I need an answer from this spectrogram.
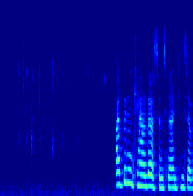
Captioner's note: keyboard clacking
